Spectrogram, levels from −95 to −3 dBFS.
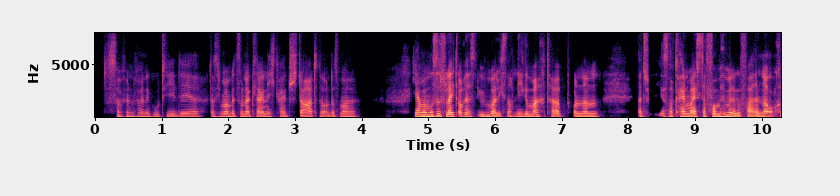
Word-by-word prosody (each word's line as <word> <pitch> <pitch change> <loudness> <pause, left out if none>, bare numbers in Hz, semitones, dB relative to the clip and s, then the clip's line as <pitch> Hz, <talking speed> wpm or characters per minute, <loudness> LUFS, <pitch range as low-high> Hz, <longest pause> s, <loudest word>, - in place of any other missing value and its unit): Das - - -18
ist - - -12
auf 185 -3 -6
jeden 175 -3 -5
Fall 170 0 -6
'ne 165 -1 -6
gute 170 +1 -10
Idee, 160 +1 -8
dass 170 -4 -9
ich - - -12
mal 155 0 0
mit 155 -3 -4
so 170 - -7
'ner 155 -1 +1
Kleinigkeit 150 -1 -4
starte 150 +2 -3
und - - -8
das 145 - -10
mal 155 0 -5 0.8
Ja, 175 - +4
man 185 0 +7
muss 195 +2 +5
es 220 -3 +3
vielleicht 180 0 +5
auch - - +2
erst 170 -3 -2
üben, 190 -1 +2
weil 145 -2 +3
ich's 150 - -7
noch 160 - -3
nie 165 +2 -1
gemacht 165 +4 0
habe 160 +3 +1
und 150 0 -2
dann 155 +2 -1 0.6
Natürlich 360 - -7
ist 155 0 -7
noch 155 - -1
kein 160 -1 +3
Meister 155 +2 +4
vom 155 0 +4
Himmel 165 +1 +7
gefallen 140 0 +1
auch, - - +1
160 Hz, 255 wpm, -24 LUFS, 150-170 Hz, 0.8 s, man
